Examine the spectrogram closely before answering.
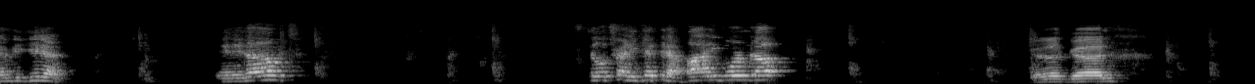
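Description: A middle-aged man speaks up close in short bursts, coaching with animation.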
